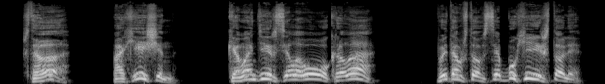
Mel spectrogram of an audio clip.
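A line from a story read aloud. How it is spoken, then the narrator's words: Frenzied yelling. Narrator (Russian): Канцлер Румянцев орал, как не в себя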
